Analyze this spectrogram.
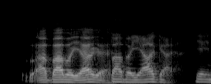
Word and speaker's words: Baba Yaga: You're going to be like, what's John Wick's name? Boogie Yaga? No. Baba Yaga.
